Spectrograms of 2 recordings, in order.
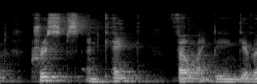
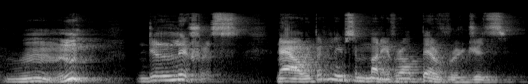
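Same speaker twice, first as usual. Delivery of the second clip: put-on a kindly old gentleman, louder and gently advising; Mister Stink; 5 dB louder than usual. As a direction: speak like an old tramp giving fatherly advice. Mister Stink finishing his drink.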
